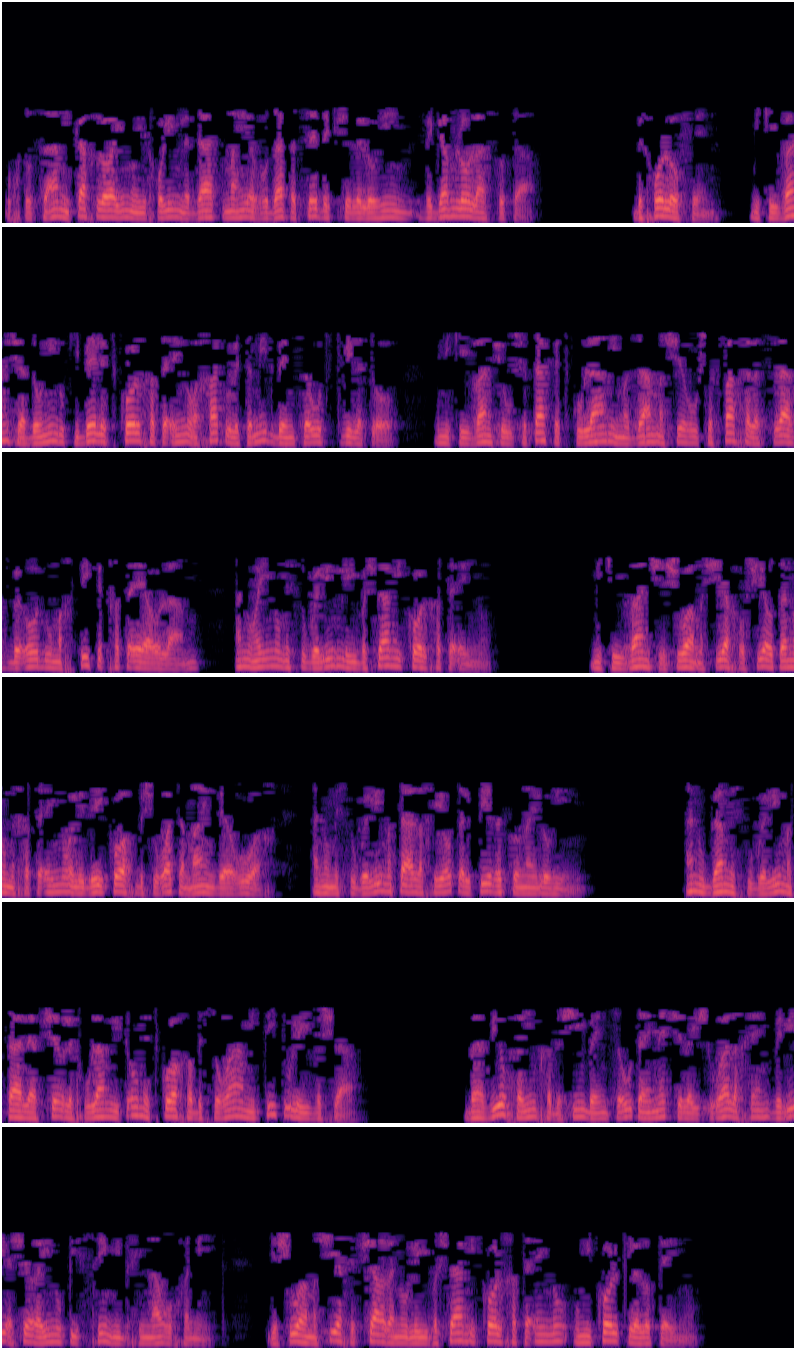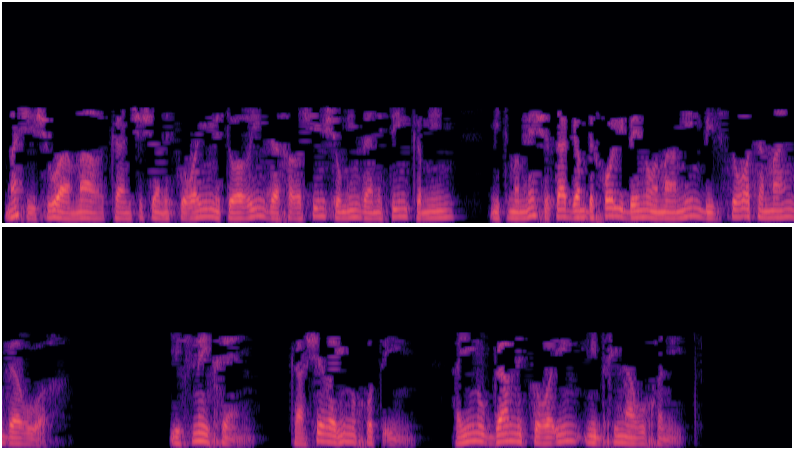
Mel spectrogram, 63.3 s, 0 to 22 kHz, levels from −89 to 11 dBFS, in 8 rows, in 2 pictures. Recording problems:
garbled, watery; badly; nothing above 3 kHz

